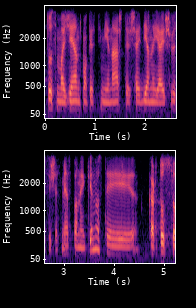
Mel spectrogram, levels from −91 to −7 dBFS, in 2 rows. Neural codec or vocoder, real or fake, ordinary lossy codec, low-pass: none; real; Opus, 32 kbps; 3.6 kHz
